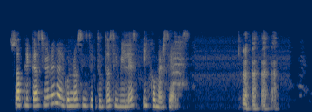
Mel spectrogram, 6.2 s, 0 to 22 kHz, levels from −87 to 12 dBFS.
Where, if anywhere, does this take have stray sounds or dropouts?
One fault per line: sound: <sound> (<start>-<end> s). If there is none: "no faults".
sound: dropout (1.8-1.9 s)
sound: laugh (4.7-5.6 s)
